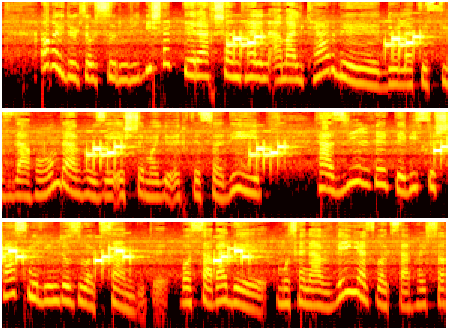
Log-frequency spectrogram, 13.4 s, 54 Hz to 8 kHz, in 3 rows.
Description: Five-tone selective call (ZVEI), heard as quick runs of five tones, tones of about 70 ms, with room echo. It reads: 14125 14125 14125 14125 35985 35985 35985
